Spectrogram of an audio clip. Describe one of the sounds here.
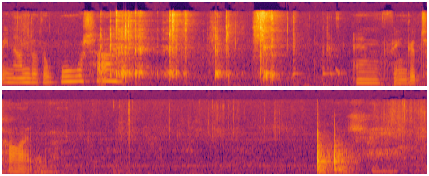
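Glass jars clink and knock together.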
